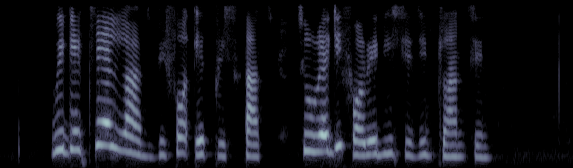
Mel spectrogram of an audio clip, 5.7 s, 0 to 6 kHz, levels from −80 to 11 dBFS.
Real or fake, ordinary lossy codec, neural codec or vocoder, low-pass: fake; none; codec, 44.1 kHz, 2.6 kbps, SNAC; 5.4 kHz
